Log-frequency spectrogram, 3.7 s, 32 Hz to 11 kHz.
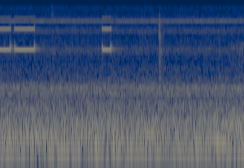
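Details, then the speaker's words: International 140 industrial tractor that won't run: a meter's continuity beep cuts in and out in short bursts as the corroded switch's loose soldered terminals make intermittent contact; the switch is to be bypassed with a hot wire. "switch is working but do you hear how it's intermittent that's because of those terminals being loose"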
